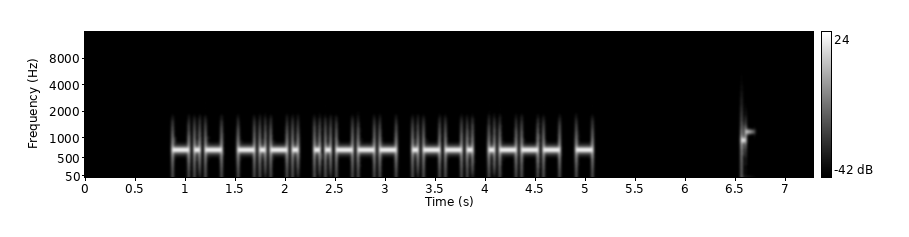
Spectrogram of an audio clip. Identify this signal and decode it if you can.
Morse code, heard as a keyed tone, about 22 wpm, 700 Hz. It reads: KC2PJT
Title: USA Call Signs Repeated 2x 22wpm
